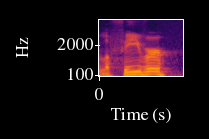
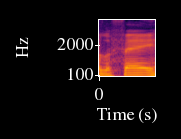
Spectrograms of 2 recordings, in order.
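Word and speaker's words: Lefebvre: They got Lefevre, or Lefay, however you want to pronounce it, and Dave Edwards.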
